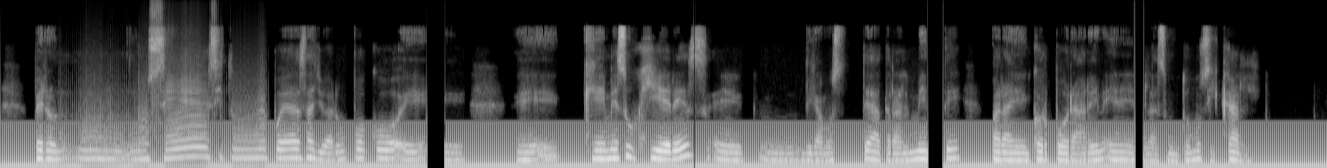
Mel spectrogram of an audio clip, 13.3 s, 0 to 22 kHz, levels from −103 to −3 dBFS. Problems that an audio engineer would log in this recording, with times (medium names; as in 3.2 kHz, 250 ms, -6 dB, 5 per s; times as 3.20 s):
buzz 50 Hz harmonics 22 -29 dBFS
0.57–2.68 s: clipped -23.5 dBFS
4.26–4.44 s: dropout 184 ms
6.93–6.95 s: dropout 18 ms
9.27–9.43 s: dropout 157 ms
11.34–11.43 s: dropout 91 ms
